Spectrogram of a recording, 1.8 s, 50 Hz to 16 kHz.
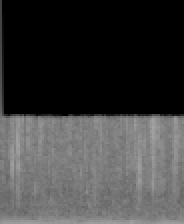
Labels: {"label": "biophony, midshipman", "recorder": "SoundTrap 500"}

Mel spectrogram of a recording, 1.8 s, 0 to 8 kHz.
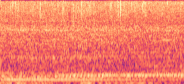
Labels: {"label": "anthrophony, boat engine", "recorder": "SoundTrap 300"}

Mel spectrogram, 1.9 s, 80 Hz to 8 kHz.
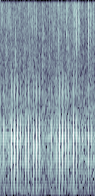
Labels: {"label": "biophony, rattle", "recorder": "SoundTrap 500"}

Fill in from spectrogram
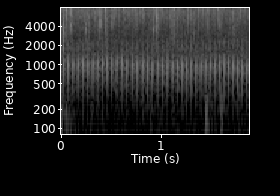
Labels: {"label": "biophony, rattle", "recorder": "SoundTrap 500"}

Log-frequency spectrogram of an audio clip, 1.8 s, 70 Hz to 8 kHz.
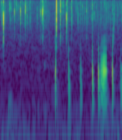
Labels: {"label": "biophony, knock croak", "recorder": "SoundTrap 300"}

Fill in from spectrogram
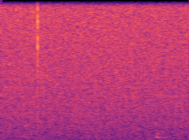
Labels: {"label": "ambient", "recorder": "HydroMoth"}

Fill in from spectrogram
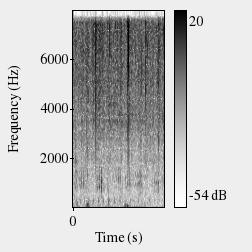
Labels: {"label": "biophony, damselfish", "recorder": "SoundTrap 500"}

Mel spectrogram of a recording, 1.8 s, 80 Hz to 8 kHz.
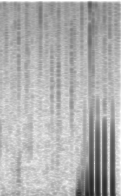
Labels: {"label": "biophony", "recorder": "SoundTrap 300"}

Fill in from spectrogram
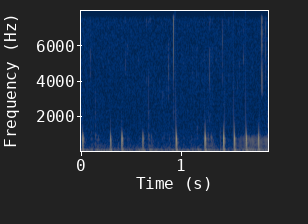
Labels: {"label": "biophony, knock croak", "recorder": "SoundTrap 300"}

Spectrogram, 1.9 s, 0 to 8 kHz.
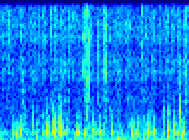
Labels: {"label": "biophony, sea urchins (Echinidae)", "recorder": "SoundTrap 600 or HydroMoth"}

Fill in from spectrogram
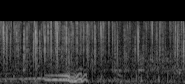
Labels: {"label": "biophony, cascading saw", "recorder": "SoundTrap 600 or HydroMoth"}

